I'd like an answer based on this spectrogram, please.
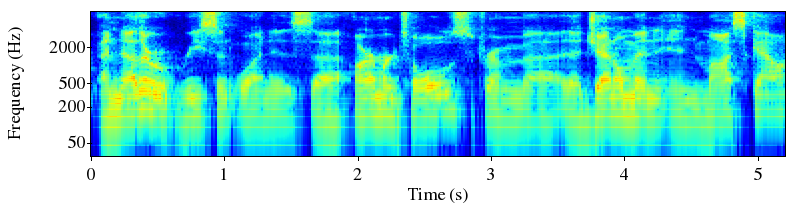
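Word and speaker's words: Amor Towles: Another another recent one is uh Armortols from a gentleman in Moscow. I'm not sure I'm pronouncing that correctly. Amar Tols.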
